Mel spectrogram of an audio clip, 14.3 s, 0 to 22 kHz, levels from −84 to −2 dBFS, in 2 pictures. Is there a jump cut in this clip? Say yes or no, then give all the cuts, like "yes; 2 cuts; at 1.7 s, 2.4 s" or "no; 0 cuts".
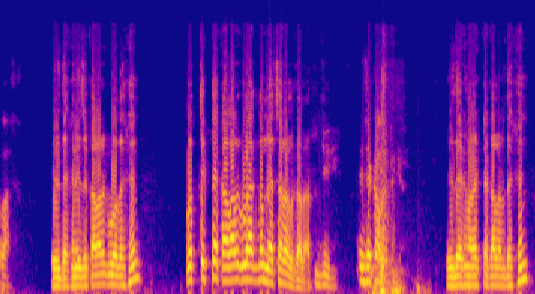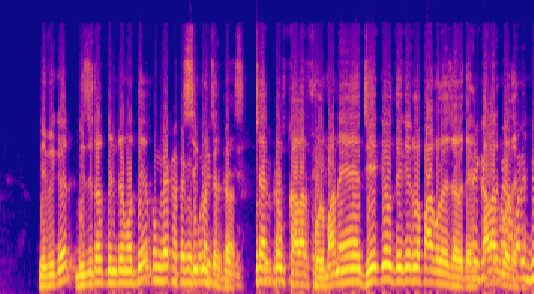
yes; 2 cuts; at 4.6 s, 10.4 s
